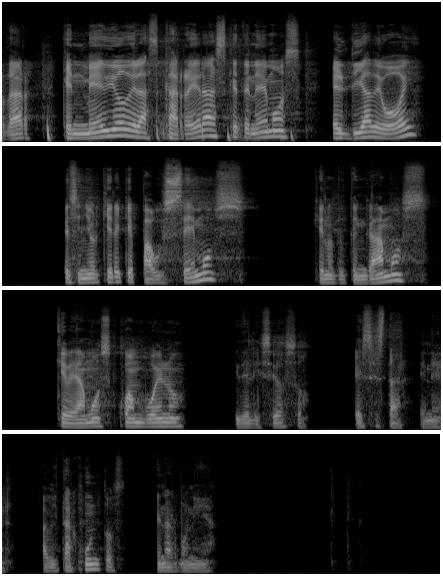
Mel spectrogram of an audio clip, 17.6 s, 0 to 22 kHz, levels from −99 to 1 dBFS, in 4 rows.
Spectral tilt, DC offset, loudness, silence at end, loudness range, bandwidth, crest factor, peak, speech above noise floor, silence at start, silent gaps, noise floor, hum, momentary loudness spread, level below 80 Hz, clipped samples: -3.5 dB/octave; under 0.1%; -42 LUFS; 2.3 s; 14 LU; 15.5 kHz; 26 dB; -18 dBFS; over 47 dB; 0 s; none; under -90 dBFS; none; 18 LU; -86 dBFS; under 0.1%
